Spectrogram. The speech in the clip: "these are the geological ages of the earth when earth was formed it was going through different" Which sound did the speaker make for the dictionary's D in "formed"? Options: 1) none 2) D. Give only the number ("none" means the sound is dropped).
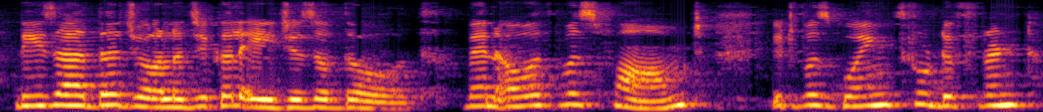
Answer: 2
